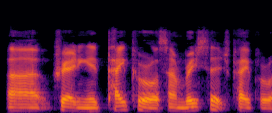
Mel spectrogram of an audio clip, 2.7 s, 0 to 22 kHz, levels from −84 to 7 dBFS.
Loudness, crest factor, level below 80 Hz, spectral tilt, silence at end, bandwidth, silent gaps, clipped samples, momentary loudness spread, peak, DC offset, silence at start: -19 LUFS; 16 dB; -70 dBFS; -5 dB/octave; 0 s; 7.8 kHz; none; under 0.1%; 4 LU; -2 dBFS; under 0.1%; 0.05 s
